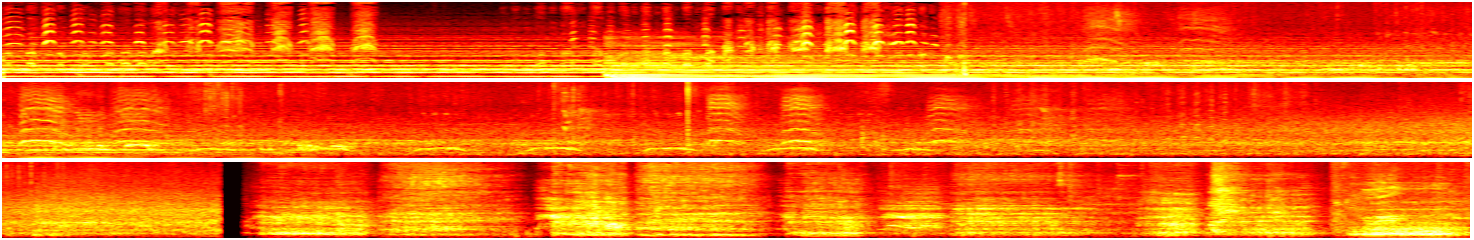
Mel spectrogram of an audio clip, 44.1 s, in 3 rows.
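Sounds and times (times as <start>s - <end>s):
lion roaring: 31.9s - 44.0s.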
